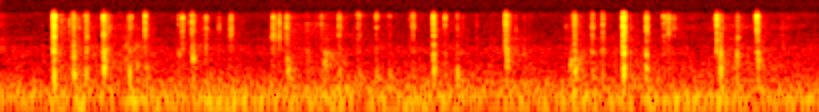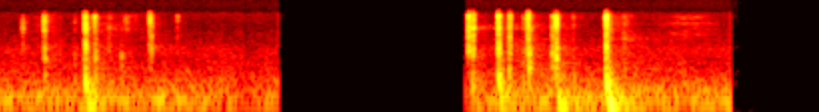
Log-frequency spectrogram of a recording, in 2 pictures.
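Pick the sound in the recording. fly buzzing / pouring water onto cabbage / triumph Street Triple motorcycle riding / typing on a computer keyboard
typing on a computer keyboard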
